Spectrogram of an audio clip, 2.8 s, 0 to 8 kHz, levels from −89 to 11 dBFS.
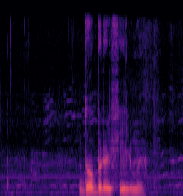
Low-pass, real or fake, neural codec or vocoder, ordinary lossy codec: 7.2 kHz; real; none; none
